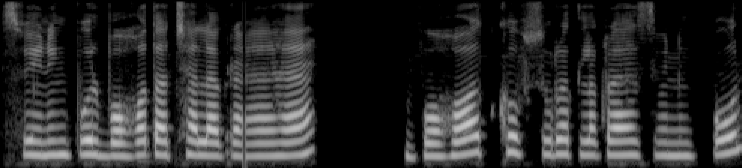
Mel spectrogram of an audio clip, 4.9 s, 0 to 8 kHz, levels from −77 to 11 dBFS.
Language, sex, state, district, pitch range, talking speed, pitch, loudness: Hindi, female, Chhattisgarh, Korba, 230-255 Hz, 180 wpm, 245 Hz, -18 LUFS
